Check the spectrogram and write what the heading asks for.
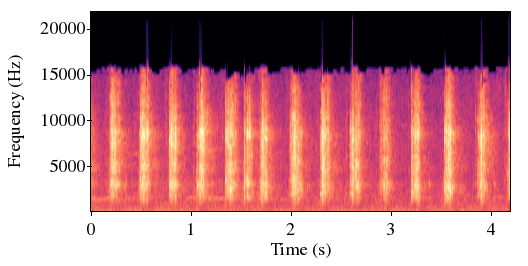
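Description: Hand-held spice grinder being twisted over a tray of flour, grinding seasoning in a quick run of crisp, ratchety clicks, about four a second.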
